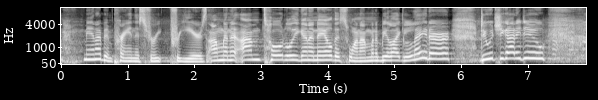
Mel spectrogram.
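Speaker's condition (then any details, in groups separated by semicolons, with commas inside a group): No condition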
